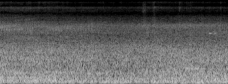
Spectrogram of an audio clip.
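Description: Steady, loud wash of engine and road noise at the Bukittinggi bus terminal, with buses idling and moving close by in a continuous broadband rumble, no voices.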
